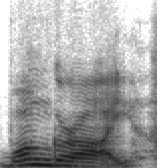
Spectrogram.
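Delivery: "Wongarai" starting with w, ending like eye; local Kiwi pronunciation. Shown as a demonstration. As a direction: round the "Wong" and end "Wongarai" on eye. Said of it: "local Kiwis, um, call it".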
